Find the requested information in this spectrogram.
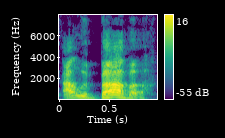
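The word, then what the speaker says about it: Ali Baba: say his name correctly it's Alibaba good none of that Alabama nonsense well did you get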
